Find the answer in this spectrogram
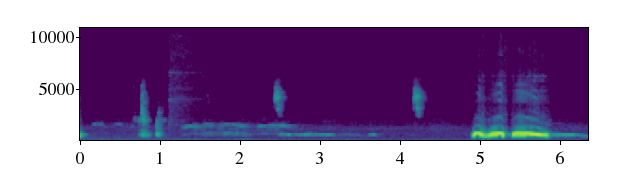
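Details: Decoy spotted dove used to lure wild doves, said to be in the "thổ sấm" voice style. Scattered soft faint notes come first, then near the end one loud, throaty, wavering two-part coo, with a fainter trailing note.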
